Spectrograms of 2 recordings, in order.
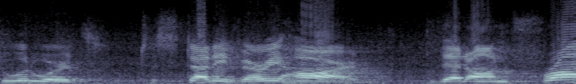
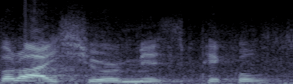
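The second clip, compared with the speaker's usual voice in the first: plain reading voice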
